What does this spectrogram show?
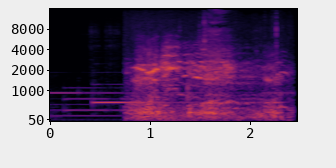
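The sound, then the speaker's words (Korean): After a brief steady electronic tone, a loud chaotic burst of squealing, grunting wild boars erupts over a rough rumbling, like a herd charging. Several very large black wild boars charge toward a house, raising dust. “이게 무슨 소리지? 어 저건 멧돼지인데?”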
